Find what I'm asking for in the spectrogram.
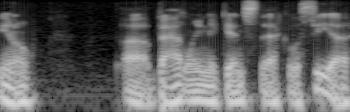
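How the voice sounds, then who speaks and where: With an American accent, a somewhat breathy man talks at a fairly quick pace with ordinary pitch variation. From Washington State, US. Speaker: podcast co-host, Bible teacher. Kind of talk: casual religious discussion. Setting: live-streamed recording with chat room.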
